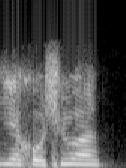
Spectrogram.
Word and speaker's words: Yehoshua: Yeshua es del hebreo y Yehoshua es del arameo. Así, Yehoshua. – Yehoshua.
